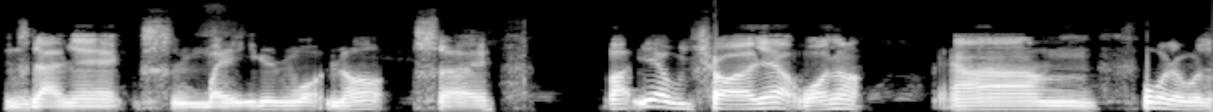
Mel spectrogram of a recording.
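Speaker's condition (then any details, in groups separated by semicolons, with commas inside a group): Cleft palate; congenital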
